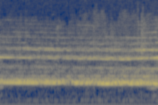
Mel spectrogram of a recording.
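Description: Tsunami warning siren sounding one long, steady wail, its pitch sagging slightly and rising again near the end.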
